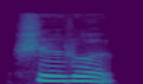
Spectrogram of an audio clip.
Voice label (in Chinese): "湿润", Chinese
